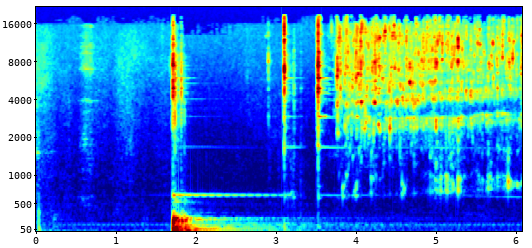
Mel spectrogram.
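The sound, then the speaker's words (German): White wine (Weißburgunder, a Pinot Blanc) pours into a glass, a sudden splashing start followed by a steady liquid trickle with small clinks and gurgles, no one speaking. “Ih, das hört sich an, als würde ich verpinkeln.”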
